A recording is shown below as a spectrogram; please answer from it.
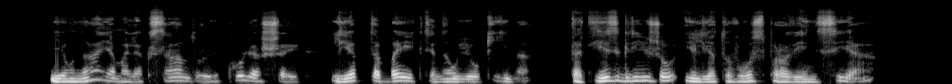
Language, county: Lithuanian, Marijampolė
